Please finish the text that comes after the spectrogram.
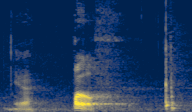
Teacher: pangkal lidah mengenai langit-langit yang di atasnya menjadi makhrajnya huruf qaf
